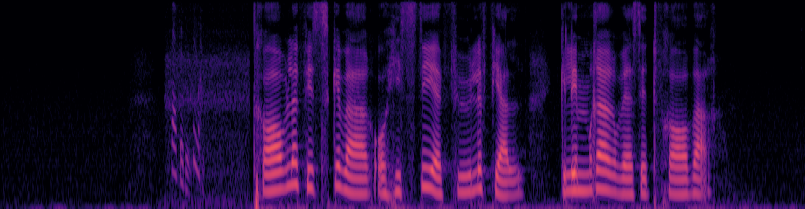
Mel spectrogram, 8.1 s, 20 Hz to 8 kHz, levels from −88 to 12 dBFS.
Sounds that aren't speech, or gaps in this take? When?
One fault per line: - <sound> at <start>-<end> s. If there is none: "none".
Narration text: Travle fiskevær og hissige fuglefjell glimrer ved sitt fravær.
- chirp at 1.7-2.0 s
